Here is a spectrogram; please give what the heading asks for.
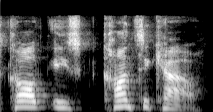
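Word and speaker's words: Conceição: Is it Conceicao? It's Conceicao.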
